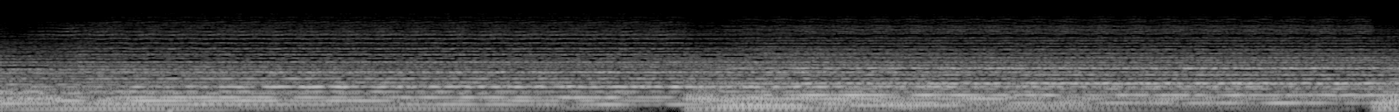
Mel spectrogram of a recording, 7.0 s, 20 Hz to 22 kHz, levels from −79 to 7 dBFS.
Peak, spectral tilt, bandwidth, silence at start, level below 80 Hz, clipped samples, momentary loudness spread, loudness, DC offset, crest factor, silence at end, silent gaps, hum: -6 dBFS; -6 dB/octave; 13.5 kHz; 0 s; -40 dBFS; under 0.1%; 3 LU; -20 LUFS; under 0.1%; 14 dB; 0 s; none; none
